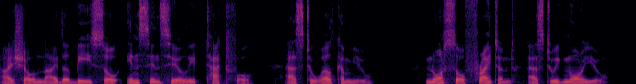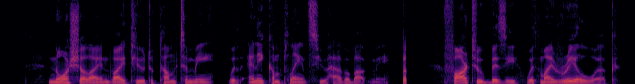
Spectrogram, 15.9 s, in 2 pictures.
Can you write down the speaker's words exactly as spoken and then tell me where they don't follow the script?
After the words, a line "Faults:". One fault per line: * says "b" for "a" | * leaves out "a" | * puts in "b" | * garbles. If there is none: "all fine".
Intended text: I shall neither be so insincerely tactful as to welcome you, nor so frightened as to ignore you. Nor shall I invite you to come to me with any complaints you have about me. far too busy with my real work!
I shall neither be so insincerely tactful as to welcome you, nor so frightened as to ignore you. Nor shall I invite you to come to me with any complaints you have about me. far too busy with my real work!
Faults:
all fine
